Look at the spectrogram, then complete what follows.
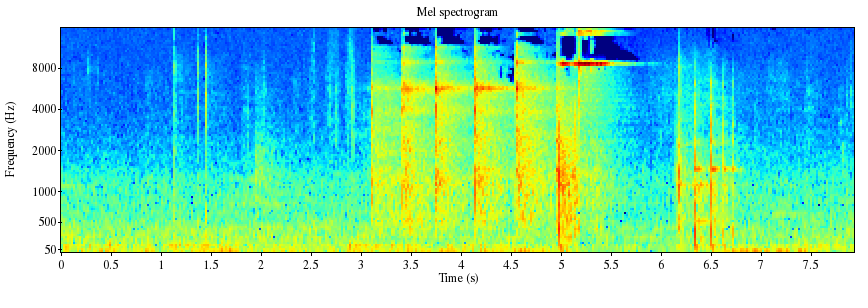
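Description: Quick metal-on-metal strikes, about seven in two seconds, with a bright ring after the last one: a steel punch knocking the bushing out of the lower eye of a QA1 coilover shock body. Light metal clicks of the small parts being handled follow.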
